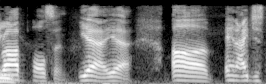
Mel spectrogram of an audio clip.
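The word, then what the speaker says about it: Rob Paulsen: that's where I met Ron Paulson. Am I saying it right? Rob with a B. Rob Paulson.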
